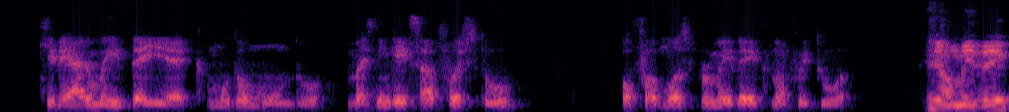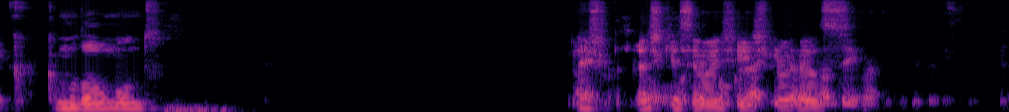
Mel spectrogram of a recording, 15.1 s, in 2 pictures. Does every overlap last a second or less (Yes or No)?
No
